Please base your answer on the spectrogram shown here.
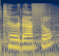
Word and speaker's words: pterodactyl: fernessa with her little pterodactyl tilly spelt the way you spell a pterodactyl with the silent p i don't like the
